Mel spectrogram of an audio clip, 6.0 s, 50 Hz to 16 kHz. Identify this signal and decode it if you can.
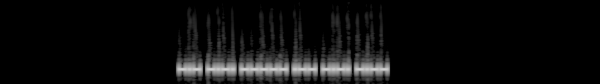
Morse code, heard as a keyed tone, about 52 wpm, 700 Hz. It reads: KC0WCY
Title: USA Call Signs - 6 Characters - Repeated 3x - 50wpm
